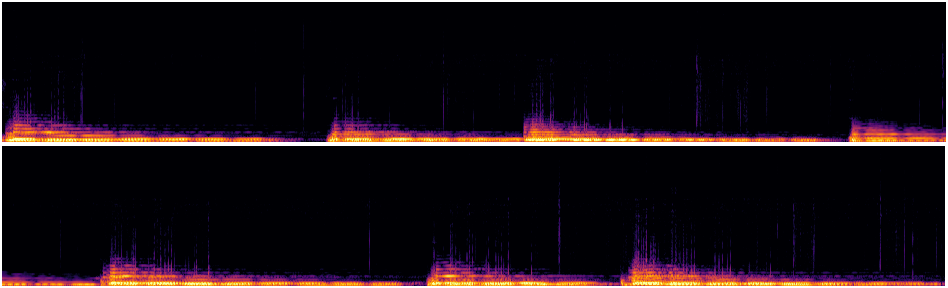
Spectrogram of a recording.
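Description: A hip-hop remix beat, one of three entries in a remix contest that listeners vote on, plays loudly: thick, distorted synth chords hit in a steady repeating pattern about every second or so, with no voices over it.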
